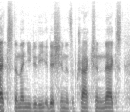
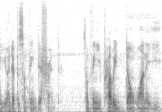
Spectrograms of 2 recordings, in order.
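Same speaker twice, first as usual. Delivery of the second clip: quick whisper; 4 semitones lower, 11 dB quieter, faster than usual. Real, not acted. Hushed quick aside.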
